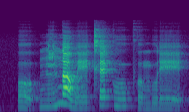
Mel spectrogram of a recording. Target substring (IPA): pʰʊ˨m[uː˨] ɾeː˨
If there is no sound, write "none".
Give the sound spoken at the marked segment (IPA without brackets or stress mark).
u˨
